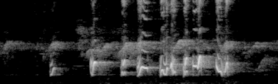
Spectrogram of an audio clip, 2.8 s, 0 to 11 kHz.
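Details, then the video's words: Decoy song of a Red-whiskered bulbul, aimed at provoking other bulbuls: a short opening note, then a quick, cheerful string of bubbling whistles, with thin high chirps above. "เสียงนกกรงตาแดงEp.16 Birds sounds เสียงต่อนกกรงตาแดงตัวดุๆ"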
